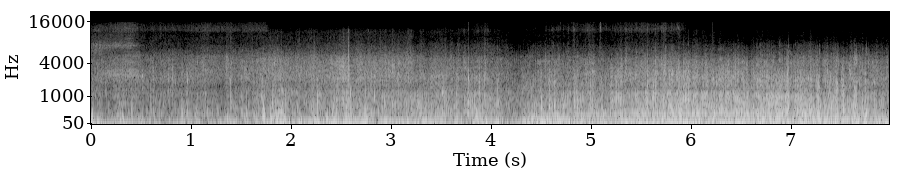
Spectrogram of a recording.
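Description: Mountain bike descending a dirt forest trail at speed: wind buffeting the microphone over the rolling noise of the tyres, with many small clattering knocks from the bike over bumps. It grows louder about four seconds in.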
